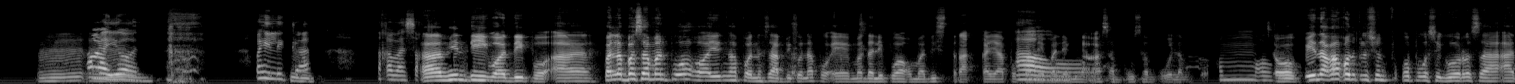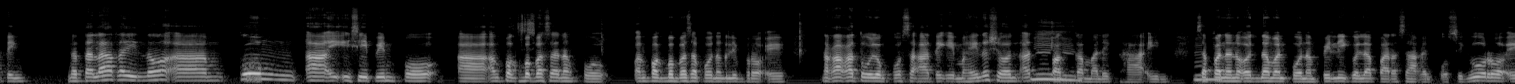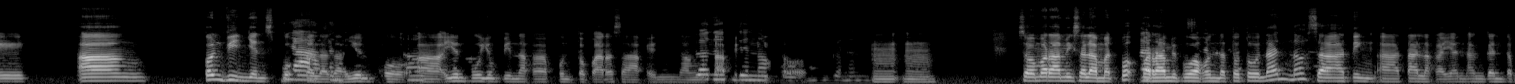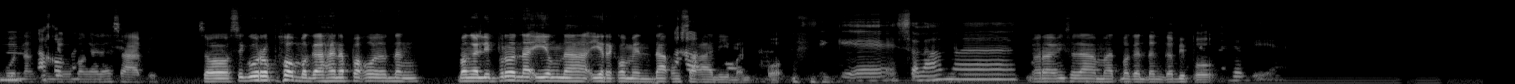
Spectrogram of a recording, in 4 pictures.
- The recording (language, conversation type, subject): Filipino, unstructured, Alin ang mas gusto mo: magbasa ng libro o manood ng pelikula?
- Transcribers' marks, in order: static; chuckle; other background noise; lip smack; other noise; background speech; tsk; tongue click; distorted speech; unintelligible speech; laughing while speaking: "siguro po"; unintelligible speech; mechanical hum; chuckle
